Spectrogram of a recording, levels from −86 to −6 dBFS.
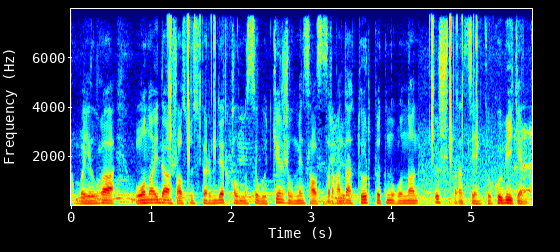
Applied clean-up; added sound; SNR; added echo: none; Crack / Crushing; 15 dB; none.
